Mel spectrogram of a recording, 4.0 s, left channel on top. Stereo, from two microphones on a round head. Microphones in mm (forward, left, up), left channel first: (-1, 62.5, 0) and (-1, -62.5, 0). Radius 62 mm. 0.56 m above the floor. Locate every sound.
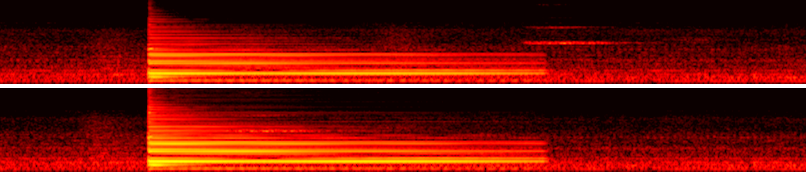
0.7 s a guitar: 45° right (ahead or behind)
